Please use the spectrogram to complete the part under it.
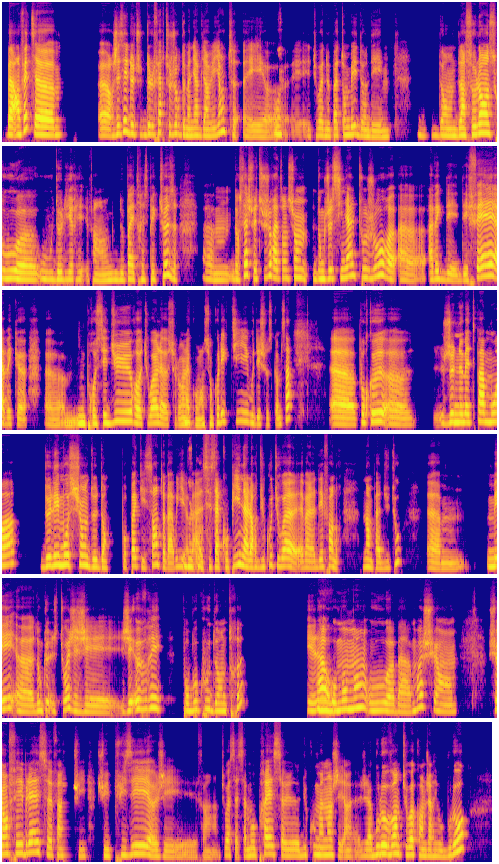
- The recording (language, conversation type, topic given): French, advice, Comment gérer mon ressentiment envers des collègues qui n’ont pas remarqué mon épuisement ?
- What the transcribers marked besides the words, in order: stressed: "l'émotion"; put-on voice: "heu : Bah oui, heu, bah … va la défendre"; stressed: "œuvré"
